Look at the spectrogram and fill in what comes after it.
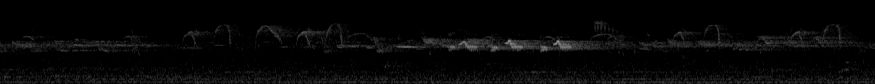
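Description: Small birds chirping: many short, high calls that arch up and down in pitch, repeated and overlapping, busiest around the middle.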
